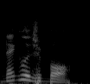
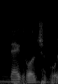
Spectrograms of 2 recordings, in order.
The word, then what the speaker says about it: negligible: as well next page negligible okay uh negligible is an adjective it is a first syllable accented it's often a term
